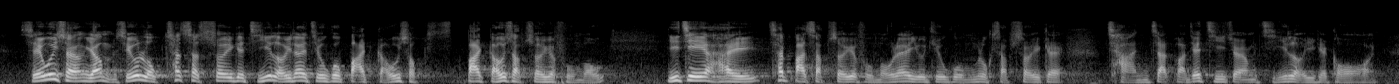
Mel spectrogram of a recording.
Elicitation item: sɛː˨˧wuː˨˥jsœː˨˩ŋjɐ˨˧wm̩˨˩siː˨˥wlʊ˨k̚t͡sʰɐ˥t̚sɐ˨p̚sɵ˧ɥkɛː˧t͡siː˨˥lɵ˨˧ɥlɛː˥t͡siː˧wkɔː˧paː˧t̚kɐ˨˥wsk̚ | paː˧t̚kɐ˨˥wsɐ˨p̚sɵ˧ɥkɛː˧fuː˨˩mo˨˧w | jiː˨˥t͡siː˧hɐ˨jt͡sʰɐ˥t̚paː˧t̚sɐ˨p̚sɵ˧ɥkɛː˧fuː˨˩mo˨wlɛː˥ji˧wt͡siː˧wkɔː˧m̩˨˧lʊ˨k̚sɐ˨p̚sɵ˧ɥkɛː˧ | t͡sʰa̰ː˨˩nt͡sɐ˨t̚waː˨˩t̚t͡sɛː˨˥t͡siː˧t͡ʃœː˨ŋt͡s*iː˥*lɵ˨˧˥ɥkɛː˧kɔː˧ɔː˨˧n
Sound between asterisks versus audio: incorrect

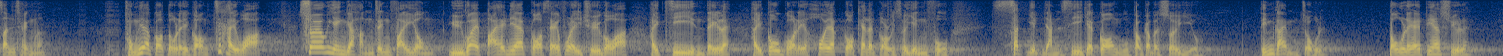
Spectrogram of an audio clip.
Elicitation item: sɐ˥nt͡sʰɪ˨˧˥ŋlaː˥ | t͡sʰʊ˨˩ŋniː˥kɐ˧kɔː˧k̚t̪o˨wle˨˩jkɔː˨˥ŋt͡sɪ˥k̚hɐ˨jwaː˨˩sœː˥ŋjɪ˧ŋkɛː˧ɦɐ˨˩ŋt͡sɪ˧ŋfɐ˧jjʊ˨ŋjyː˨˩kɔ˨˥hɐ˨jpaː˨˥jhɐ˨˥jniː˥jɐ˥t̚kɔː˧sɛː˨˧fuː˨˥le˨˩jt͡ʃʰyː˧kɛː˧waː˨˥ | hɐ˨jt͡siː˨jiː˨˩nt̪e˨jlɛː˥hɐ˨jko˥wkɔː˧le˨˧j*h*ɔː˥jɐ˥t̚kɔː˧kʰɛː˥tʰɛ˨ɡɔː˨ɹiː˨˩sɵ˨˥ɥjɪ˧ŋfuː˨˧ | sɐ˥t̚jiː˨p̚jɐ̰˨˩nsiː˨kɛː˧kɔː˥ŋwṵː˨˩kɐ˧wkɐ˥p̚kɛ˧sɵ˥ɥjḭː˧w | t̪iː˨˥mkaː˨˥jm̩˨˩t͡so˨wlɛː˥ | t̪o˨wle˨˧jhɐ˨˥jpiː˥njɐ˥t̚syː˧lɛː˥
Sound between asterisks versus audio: correct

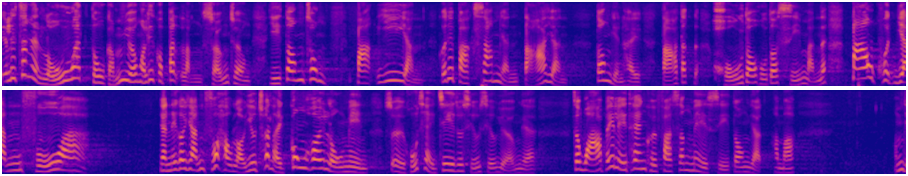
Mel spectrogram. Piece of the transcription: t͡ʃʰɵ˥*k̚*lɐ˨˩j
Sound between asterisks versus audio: incorrect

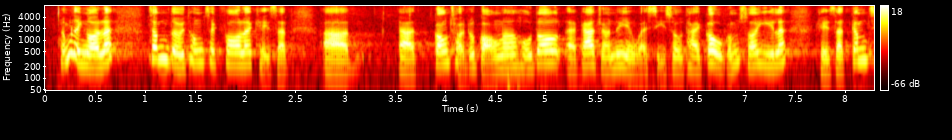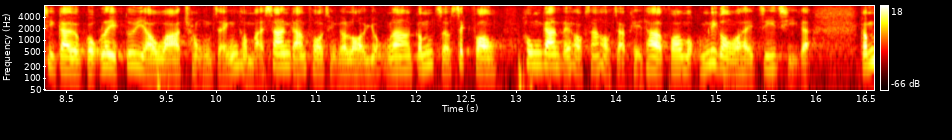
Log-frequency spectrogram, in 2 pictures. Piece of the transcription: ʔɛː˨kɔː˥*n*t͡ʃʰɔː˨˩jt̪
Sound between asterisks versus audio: incorrect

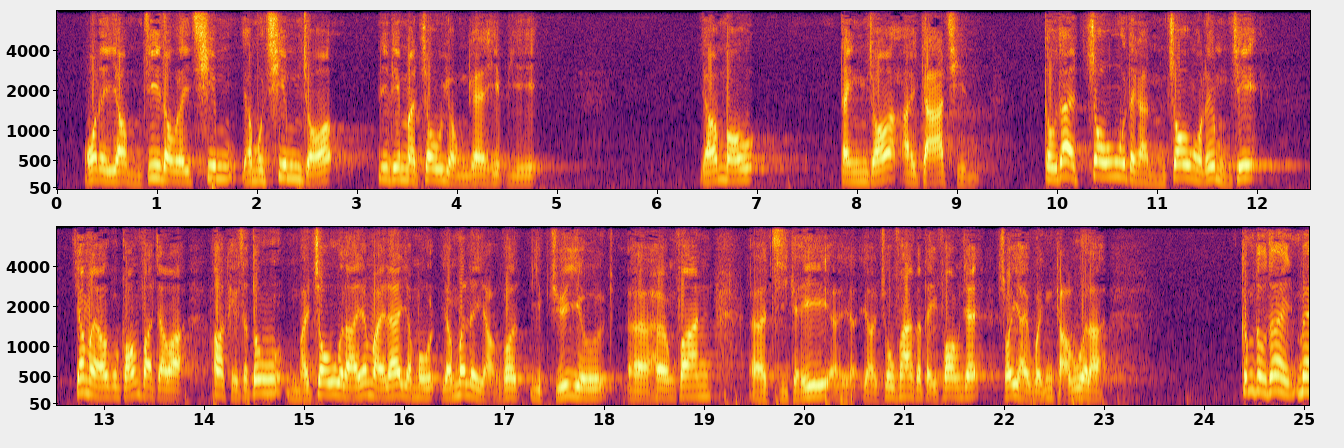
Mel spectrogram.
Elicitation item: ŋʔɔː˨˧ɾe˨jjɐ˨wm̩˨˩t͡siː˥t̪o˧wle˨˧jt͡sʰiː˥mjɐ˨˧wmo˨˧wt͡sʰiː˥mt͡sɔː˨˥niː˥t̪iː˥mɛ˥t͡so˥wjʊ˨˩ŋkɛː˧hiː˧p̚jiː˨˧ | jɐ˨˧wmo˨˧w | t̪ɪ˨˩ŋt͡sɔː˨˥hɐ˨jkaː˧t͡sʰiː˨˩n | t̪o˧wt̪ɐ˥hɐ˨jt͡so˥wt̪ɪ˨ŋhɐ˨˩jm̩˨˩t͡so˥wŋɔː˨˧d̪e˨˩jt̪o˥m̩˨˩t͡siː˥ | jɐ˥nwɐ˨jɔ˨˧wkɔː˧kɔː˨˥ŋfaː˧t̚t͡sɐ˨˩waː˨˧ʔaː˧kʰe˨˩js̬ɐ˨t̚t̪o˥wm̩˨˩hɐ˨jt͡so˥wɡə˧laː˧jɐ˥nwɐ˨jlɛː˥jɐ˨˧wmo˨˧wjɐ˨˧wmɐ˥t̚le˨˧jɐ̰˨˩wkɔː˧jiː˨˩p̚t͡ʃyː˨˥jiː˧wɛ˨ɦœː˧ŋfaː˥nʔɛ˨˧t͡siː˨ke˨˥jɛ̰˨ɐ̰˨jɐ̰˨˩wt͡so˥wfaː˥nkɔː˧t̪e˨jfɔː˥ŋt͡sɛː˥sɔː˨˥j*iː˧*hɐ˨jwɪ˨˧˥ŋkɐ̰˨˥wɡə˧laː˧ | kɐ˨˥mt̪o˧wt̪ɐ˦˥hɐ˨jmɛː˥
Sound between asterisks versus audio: correct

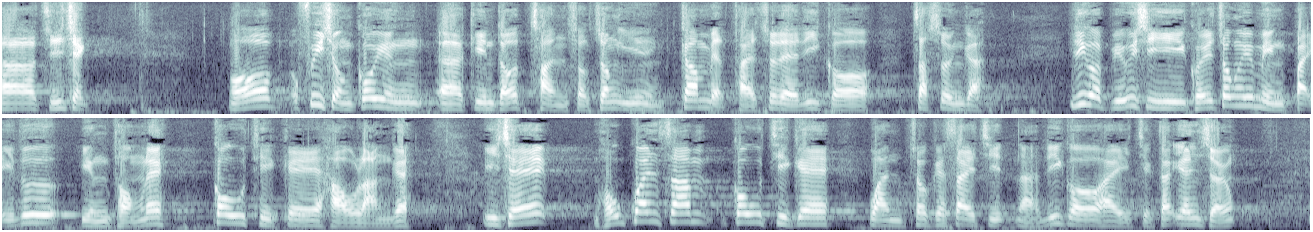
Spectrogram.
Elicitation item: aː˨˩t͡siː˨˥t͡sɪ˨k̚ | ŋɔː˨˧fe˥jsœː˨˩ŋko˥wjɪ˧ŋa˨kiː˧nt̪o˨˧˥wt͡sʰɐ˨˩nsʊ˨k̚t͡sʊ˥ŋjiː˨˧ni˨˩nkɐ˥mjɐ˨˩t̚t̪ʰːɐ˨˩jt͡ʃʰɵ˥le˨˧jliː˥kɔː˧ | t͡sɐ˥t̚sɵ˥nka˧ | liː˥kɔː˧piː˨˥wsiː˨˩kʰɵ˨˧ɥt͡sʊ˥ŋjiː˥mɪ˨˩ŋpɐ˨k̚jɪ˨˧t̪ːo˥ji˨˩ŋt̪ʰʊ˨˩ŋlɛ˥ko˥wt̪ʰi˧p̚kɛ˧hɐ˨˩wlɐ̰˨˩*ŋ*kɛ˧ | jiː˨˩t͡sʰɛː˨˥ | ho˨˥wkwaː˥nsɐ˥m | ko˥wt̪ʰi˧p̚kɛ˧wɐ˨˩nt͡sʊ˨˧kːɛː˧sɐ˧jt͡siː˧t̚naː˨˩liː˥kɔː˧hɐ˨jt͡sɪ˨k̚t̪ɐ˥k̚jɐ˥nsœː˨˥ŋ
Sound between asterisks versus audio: correct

